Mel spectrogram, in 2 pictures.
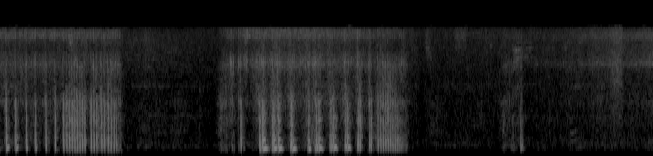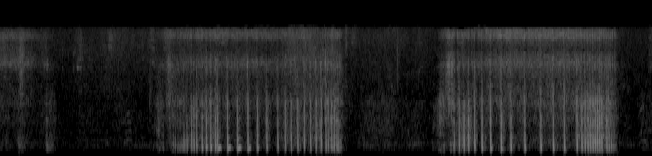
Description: Mom snoring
